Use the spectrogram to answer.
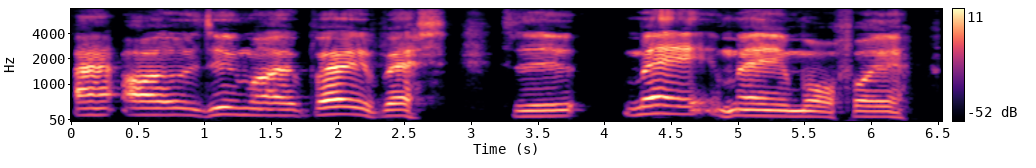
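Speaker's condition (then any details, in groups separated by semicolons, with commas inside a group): ALS; speech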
